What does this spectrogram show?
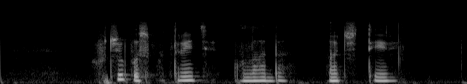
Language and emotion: Russian, neutral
